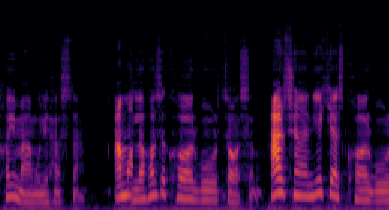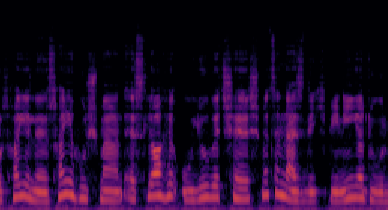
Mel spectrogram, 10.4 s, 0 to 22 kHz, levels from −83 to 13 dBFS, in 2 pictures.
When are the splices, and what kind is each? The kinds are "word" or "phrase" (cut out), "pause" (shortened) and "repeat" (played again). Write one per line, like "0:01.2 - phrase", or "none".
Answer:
0:01.7 - word
0:03.0 - phrase
0:03.5 - pause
